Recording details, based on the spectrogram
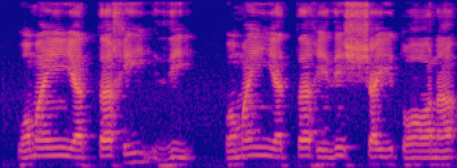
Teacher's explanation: ওয়ামাই এখানে নুন সাকিন ইদগাম উইথ গুন্না হবে। ওয়ামাই ইয়াত্তাখিযি, ওয়ামাই ইয়াত্তাখিযিশ শাইতানা, আশ-শাই এখানে আসিলিন, তটাকে একটু ডিপ করে করবেন, নুনে টান হবে না, শাইতানা।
